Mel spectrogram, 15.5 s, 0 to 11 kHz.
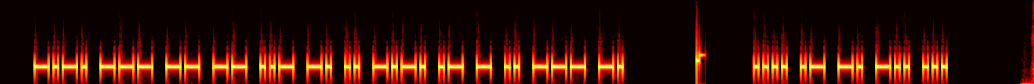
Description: Morse code, heard as a keyed tone, about 17 wpm, 700 Hz. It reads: COMMUNICATION HANDS
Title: Sentences from Top 1000 Words - Review Part 6 - New Word Drill - 17wpm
